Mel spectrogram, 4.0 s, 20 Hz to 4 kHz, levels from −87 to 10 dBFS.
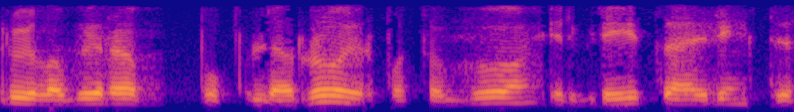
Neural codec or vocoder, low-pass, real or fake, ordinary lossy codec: none; 3.6 kHz; real; AAC, 16 kbps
